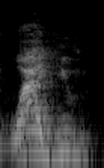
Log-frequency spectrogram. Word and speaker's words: Yusef: I'm going to spell it first. It's Y-U-S-E-F.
